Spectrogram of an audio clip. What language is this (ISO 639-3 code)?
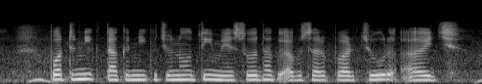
mai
